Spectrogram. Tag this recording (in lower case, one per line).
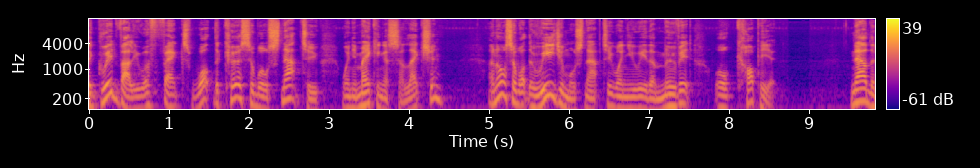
speech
